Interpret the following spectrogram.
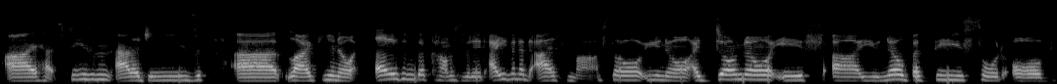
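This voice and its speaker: A Hungarian woman in her thirties, a nutritional therapist, tells her story as a guest in a conversational interview, thoughtful and pausing with soft laughs. Her voice is medium-pitched, and the audio is dry, narrow, and tinny.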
